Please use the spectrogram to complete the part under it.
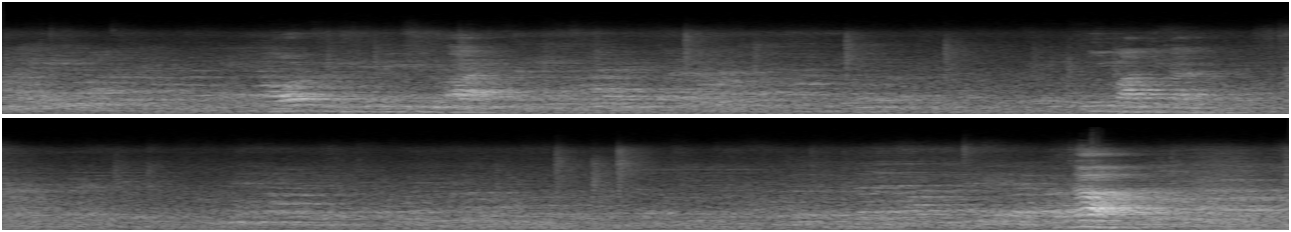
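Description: An older man speaks calmly through a clip-on microphone.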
